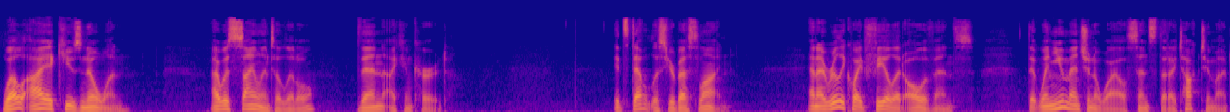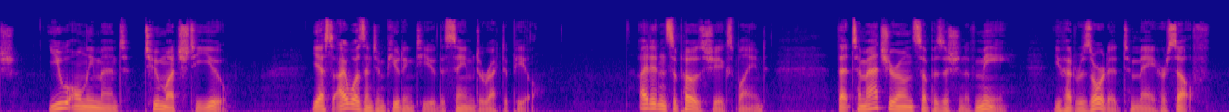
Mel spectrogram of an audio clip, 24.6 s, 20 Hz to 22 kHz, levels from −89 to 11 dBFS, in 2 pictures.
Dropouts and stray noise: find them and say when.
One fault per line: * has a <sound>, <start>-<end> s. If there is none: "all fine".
all fine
